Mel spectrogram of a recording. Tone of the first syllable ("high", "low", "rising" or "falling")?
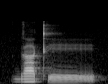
high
